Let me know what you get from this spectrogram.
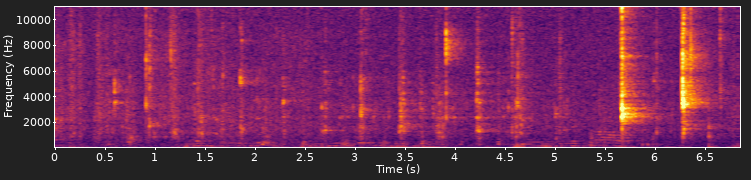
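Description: Faint eating sounds: soft chewing and scattered mouth clicks, with two sharper smacks a little before the end.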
